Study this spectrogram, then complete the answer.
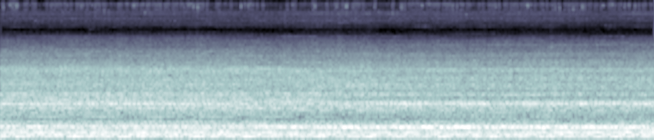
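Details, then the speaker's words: Washing machine run empty on rinse and spin: steady low growl with faint hum, no knocking; drum not loose, owner suspects worn motor or drum bearings, spin not reaching full speed at the end; unconfirmed. "yeah, so there's either it's motor bearings or drum bearings are worn, and that it not quite can put up the right speed in the end of the spin."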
